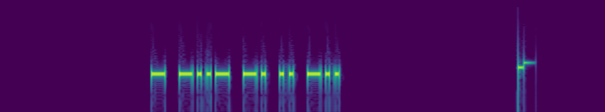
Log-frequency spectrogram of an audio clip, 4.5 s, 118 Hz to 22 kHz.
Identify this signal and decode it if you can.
Morse code, heard as a keyed tone, about 36 wpm, 700 Hz. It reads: TXNID
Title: Code Groups - 5 Letter:Numbers - 35wpm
